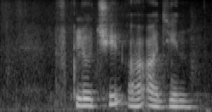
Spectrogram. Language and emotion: Russian, neutral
